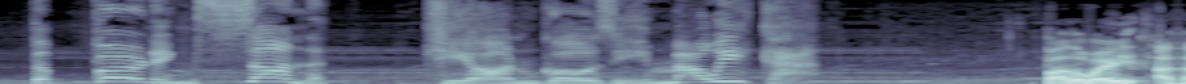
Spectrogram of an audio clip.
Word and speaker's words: Kiongozi: O inheritor of my ancient name, the burning sun, Kiongozi Mauvika. By the way, I think the correct pronunciation is Kiongozi.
